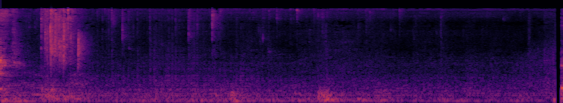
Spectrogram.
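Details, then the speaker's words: Busted Symmons valve behind wall: faint steady hiss with drips and trickling; leak stopped after closing integral stops, valve suspected cracked at bottom, valve to be replaced. "I can hear the valve hissing and there's water right here see it"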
